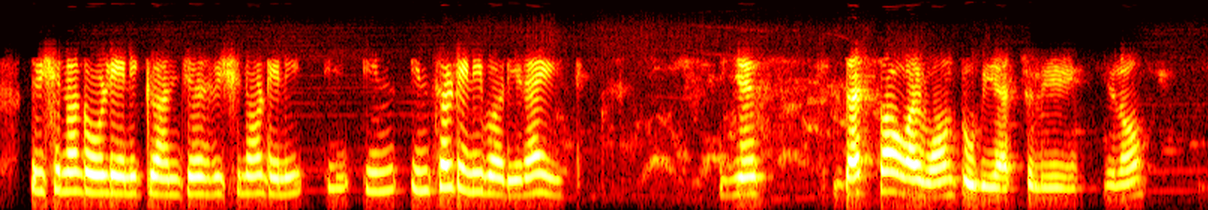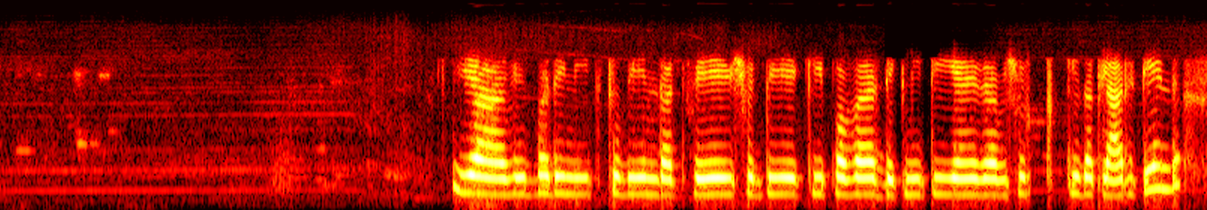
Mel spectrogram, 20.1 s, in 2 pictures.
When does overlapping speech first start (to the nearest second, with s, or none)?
none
